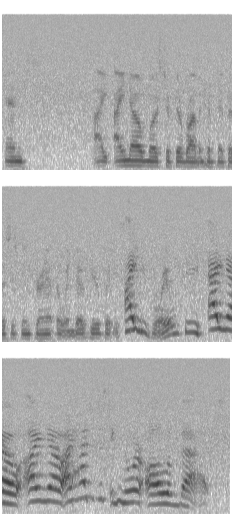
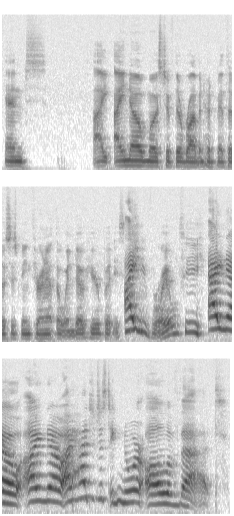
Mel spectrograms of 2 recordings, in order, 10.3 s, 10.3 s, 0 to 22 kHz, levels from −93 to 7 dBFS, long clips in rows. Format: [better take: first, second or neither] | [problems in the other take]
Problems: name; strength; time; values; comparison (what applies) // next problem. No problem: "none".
second | hiss; loud; throughout; 7 dB below the speech; faint in the second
